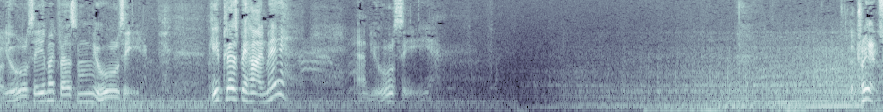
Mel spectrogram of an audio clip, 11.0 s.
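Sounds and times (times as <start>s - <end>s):
speech: 0.0s - 3.7s, 4.6s - 5.3s, 10.7s - 11.0s
car approaching from behind: 6.5s - 11.0s.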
